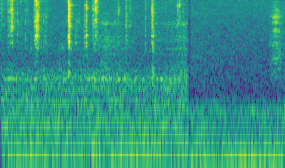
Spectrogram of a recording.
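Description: Faint, irregular snips of small scissors cutting sublimation paper close around an earring blank.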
